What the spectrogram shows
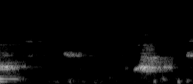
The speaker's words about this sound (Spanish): creo que es un perro ladrando, si no se callan, pues cierro la ventana.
